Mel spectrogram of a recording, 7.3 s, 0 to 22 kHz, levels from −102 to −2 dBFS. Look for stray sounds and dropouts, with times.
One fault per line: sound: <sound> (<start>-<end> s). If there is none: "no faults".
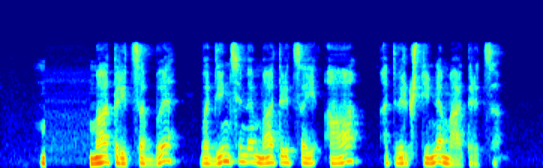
no faults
